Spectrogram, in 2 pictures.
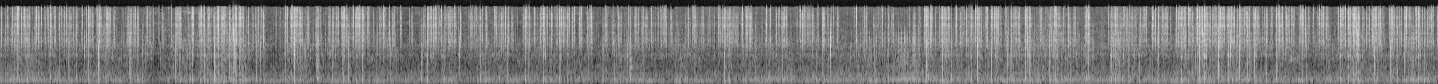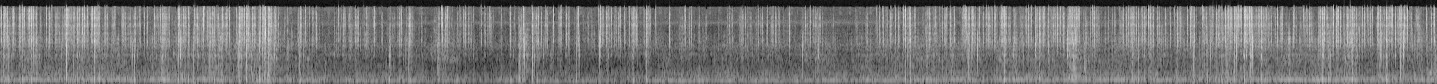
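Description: Bicycle tyres roll and crunch over a bumpy dirt trail.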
